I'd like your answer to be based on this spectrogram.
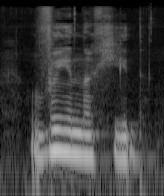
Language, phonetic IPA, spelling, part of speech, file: Ukrainian, [ˈʋɪnɐxʲid], винахід, noun, Uk-винахід.ogg
- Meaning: invention (something invented)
